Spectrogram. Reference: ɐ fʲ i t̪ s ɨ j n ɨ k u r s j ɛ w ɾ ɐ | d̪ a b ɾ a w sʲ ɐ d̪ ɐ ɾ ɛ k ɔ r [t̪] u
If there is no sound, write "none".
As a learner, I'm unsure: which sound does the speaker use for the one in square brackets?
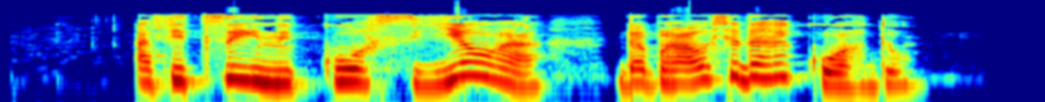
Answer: d̪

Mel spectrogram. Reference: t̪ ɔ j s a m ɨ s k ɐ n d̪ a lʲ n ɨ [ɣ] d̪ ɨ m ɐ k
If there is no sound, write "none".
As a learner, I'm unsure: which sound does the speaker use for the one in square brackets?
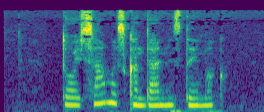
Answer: z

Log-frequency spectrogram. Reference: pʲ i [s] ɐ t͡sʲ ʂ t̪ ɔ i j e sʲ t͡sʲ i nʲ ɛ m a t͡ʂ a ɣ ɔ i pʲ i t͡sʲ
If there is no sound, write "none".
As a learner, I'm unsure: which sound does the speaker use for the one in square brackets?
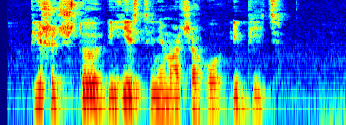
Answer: ʂ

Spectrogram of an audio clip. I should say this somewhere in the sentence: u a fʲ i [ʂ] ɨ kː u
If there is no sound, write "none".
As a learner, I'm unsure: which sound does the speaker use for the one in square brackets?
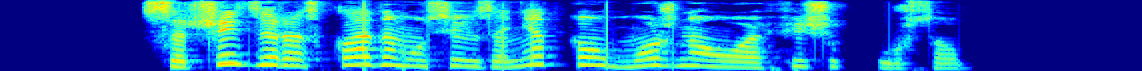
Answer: ʂ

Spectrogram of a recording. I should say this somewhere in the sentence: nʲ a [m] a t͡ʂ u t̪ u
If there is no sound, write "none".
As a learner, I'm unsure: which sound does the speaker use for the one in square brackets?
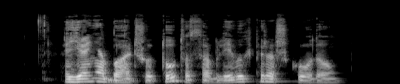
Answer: b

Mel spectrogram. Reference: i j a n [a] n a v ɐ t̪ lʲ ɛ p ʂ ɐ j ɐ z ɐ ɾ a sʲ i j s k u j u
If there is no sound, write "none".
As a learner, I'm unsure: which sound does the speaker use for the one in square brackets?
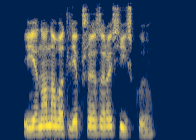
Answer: a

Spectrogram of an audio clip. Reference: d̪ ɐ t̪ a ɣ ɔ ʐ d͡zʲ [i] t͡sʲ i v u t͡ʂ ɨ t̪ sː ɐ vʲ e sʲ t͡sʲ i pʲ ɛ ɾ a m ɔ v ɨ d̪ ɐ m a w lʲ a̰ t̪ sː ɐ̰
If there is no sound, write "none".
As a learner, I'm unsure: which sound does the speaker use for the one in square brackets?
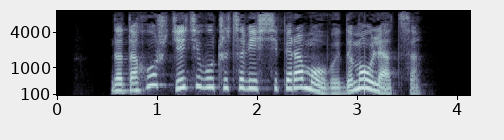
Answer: e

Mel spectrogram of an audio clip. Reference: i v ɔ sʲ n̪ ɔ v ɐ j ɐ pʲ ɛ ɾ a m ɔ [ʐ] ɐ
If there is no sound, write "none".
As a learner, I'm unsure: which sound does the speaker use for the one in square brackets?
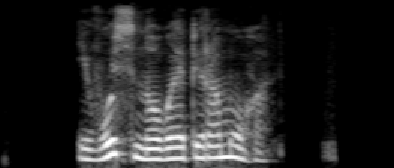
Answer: ɣ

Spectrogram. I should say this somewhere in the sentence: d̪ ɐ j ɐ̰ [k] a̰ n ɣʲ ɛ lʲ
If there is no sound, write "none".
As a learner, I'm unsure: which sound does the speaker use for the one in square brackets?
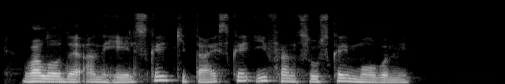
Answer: ʔ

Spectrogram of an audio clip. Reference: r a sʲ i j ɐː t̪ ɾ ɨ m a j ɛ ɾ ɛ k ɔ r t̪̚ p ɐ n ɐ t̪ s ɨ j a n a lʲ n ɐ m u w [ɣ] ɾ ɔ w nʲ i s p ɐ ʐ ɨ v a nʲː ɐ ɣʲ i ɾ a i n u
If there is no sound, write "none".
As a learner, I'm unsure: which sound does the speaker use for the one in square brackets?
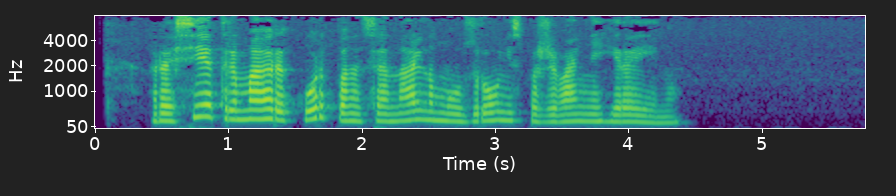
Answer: z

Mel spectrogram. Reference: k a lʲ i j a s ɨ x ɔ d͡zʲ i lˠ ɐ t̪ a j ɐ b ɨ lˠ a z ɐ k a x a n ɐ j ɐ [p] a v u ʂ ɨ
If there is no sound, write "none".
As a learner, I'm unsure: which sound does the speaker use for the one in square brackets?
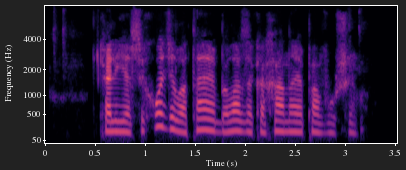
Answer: p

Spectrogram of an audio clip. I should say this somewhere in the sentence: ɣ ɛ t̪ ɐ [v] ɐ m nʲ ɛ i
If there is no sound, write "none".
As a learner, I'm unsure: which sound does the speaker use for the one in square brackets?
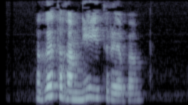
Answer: ɣ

